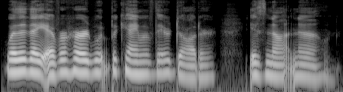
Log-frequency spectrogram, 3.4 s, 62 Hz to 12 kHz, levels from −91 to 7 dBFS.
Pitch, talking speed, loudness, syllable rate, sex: 170 Hz, 210 wpm, -20 LUFS, 5.7 syllables/s, female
